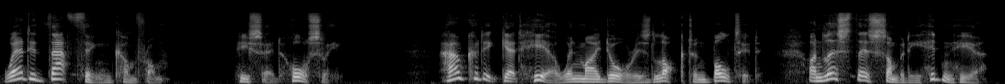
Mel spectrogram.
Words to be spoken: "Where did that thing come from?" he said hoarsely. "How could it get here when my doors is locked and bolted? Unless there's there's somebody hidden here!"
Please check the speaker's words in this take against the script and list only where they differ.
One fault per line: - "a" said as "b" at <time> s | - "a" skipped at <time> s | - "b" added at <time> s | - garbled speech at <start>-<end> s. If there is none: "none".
- "doors" said as "door" at 6.0 s
- "there's" skipped at 8.7 s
